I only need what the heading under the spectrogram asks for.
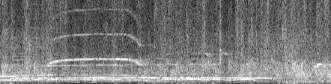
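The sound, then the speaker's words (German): Audience applause with crowd noise welcoming guests onstage, a steady dense wash of clapping that holds for the whole stretch, with sustained tonal notes gliding over it. “Bitte begrüßen Sie sie mit einem herzlichen und tosenden Applaus.”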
